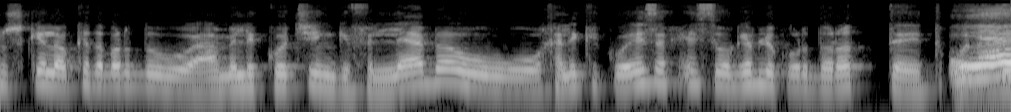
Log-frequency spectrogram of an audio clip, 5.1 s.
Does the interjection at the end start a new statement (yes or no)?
yes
